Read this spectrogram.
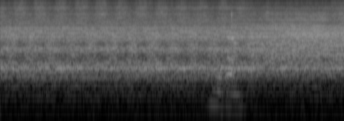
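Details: Mechanical insufflation-exsufflation with a Clearway cough assist machine via tracheostomy in a male patient recovering from a chest infection after complications of deep brain stimulation surgery: steady loud blowing airflow, two insufflations each followed by a pause, during airway clearance.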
